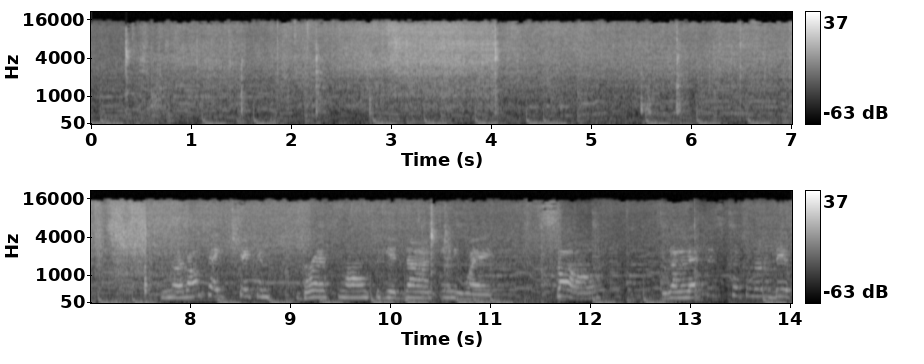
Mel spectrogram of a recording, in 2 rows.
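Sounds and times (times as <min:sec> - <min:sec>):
food sizzling in a wok: 0:00.0 - 0:14.0
spatula scraping a pan: 0:07.1 - 0:09.1.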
